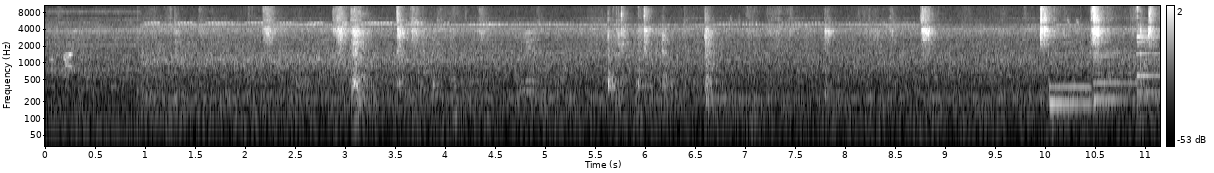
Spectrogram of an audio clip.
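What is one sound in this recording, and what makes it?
Objects clatter and knock as things are moved about.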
